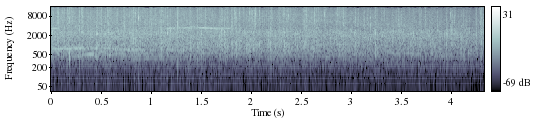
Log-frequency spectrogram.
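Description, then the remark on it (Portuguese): A crowd applauds steadily to encourage an engaged couple called up to the front, a dense wash of many hands clapping at an even, fairly loud level that holds for the whole stretch without pause, with faint voices mixed in. “É uma salva de palmas para dar uma incentivada neles ali, ó.”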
